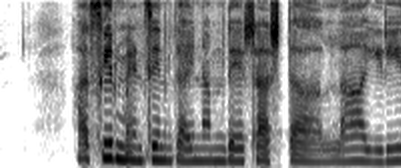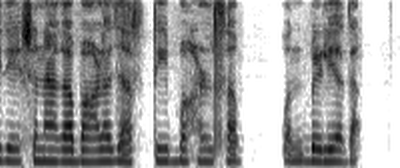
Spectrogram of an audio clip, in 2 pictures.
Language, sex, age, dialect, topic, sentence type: Kannada, female, 41-45, Northeastern, agriculture, statement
